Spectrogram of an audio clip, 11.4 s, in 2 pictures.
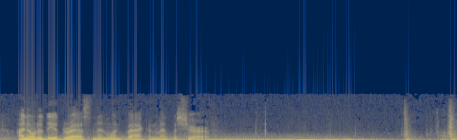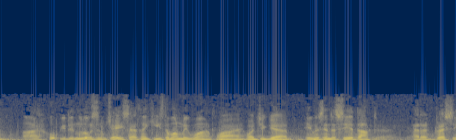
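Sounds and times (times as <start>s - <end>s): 
speech: 0.3s - 2.8s, 6.2s - 11.4s
car engine pulling away from curb: 0.3s - 5.4s.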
